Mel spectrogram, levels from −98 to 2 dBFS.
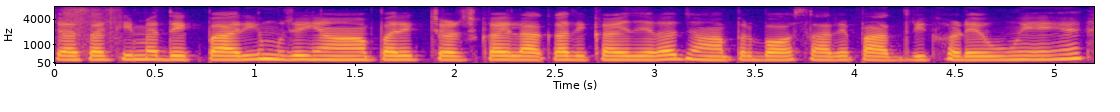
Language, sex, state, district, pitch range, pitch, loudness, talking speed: Hindi, female, Uttarakhand, Tehri Garhwal, 195-210 Hz, 200 Hz, -16 LUFS, 300 wpm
